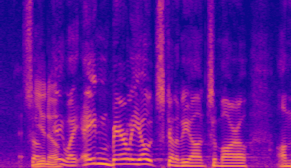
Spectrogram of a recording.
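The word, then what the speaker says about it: Berlioz: And it's pronounced Barely Oats. The last name is almost like oatsely, but it has a Z. Barely Oats. Barely Oats. So anyway, Aiden Barely Oats gonna be on tomorrow on the show playing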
